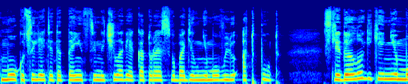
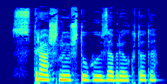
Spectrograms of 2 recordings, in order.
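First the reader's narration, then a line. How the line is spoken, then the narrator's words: Muttered. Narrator (Russian): пробормотал Богомазов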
